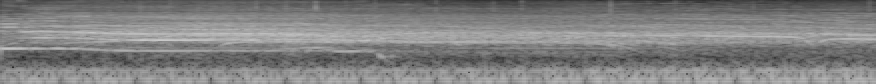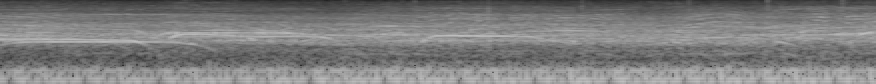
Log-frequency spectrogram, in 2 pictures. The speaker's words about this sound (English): Make some noise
